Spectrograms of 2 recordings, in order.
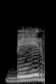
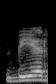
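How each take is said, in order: First: The word is said as one syllable, bare. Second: The word is said as two syllables, bi-yar. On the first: The speaker calls it right. "बेर मामा जी" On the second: The speaker calls it wrong. "दादा के उच्चारण पर जोर जोर से पेट पकड़कर हंसता हुआ बोला, बियर नहीं"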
